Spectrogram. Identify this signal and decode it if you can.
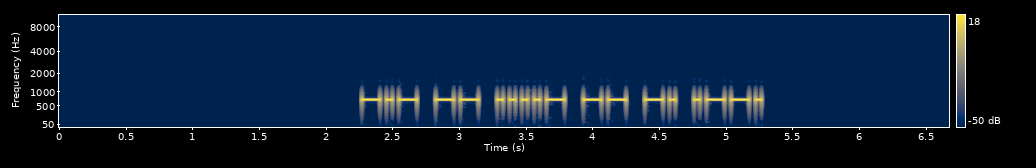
Morse code, heard as a keyed tone, about 25 wpm, 700 Hz. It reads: KM4MNP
